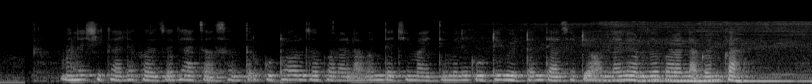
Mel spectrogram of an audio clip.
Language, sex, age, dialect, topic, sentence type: Marathi, female, 56-60, Varhadi, banking, question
